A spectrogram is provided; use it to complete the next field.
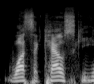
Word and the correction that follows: Wasikowska: Wasikowski. – Wasikowska. Wazowski. She's Mike Wazowski. – I'll go with that. That's, Wasikowska.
